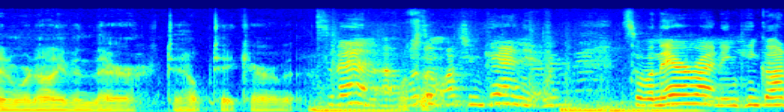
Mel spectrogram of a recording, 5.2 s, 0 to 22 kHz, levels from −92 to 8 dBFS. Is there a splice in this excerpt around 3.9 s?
no; 1 cut; at 2.0 s

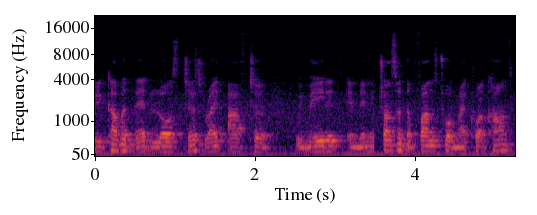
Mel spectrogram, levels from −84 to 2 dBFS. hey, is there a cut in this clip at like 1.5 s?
no; 1 cut; at 3.5 s

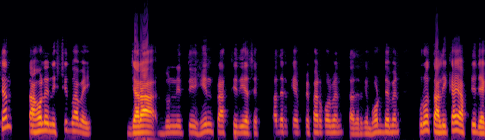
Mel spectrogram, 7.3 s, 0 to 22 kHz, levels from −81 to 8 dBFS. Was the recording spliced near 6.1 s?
yes; 1 cut; at 6.1 s

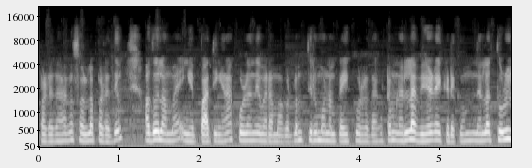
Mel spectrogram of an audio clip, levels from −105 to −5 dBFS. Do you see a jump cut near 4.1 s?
no; 0 cuts

